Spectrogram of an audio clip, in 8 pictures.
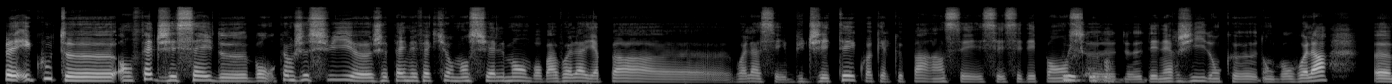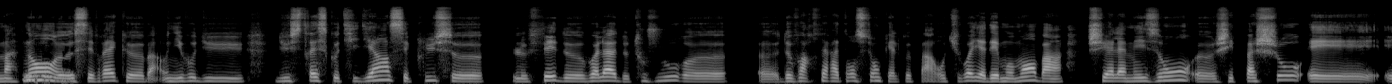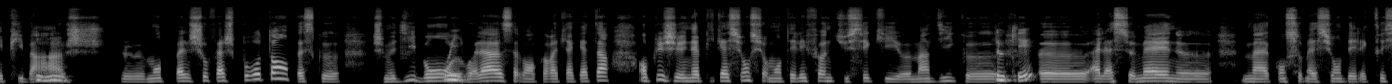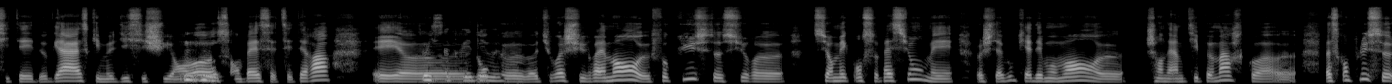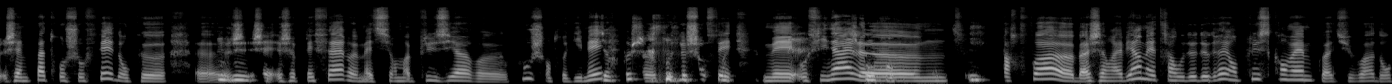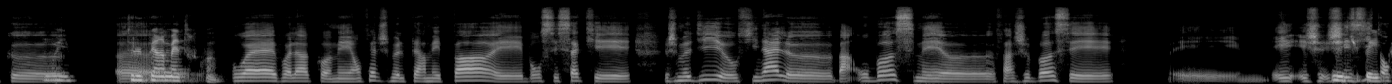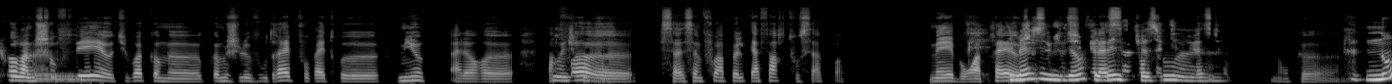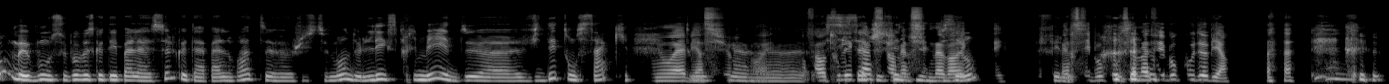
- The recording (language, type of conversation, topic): French, advice, Comment le stress lié aux incertitudes financières affecte-t-il votre quotidien ?
- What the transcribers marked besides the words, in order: drawn out: "heu"; tapping; chuckle; laughing while speaking: "oui"; sneeze; stressed: "mieux"; stressed: "l'exprimer"; chuckle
